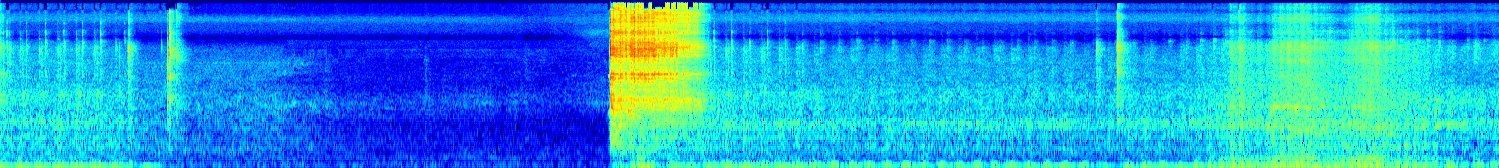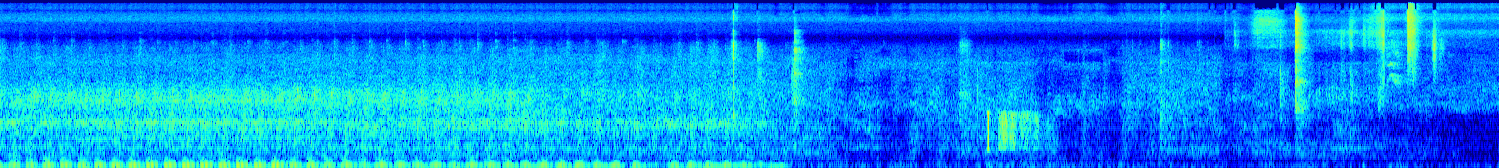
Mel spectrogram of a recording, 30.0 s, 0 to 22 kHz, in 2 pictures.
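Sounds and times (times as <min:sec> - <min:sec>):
motorcycle engine running: 0:00.0 - 0:01.7, 0:06.1 - 0:22.9
motorcycle electric starter: 0:00.0 - 0:01.9, 0:06.1 - 0:23.1.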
